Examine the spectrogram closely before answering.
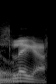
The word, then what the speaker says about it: Schläger: An A with umlauts in German is pronounced as a long A, as in day. Oh. So Schläger.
